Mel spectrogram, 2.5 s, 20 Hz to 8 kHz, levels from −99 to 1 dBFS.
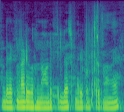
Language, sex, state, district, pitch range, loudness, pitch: Tamil, male, Tamil Nadu, Nilgiris, 100-105 Hz, -19 LUFS, 100 Hz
